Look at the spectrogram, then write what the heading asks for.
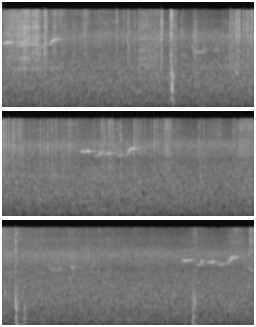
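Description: Small birds chirping in three short phrases over a steady outdoor hiss, with three short sharp knocks spread through.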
